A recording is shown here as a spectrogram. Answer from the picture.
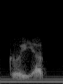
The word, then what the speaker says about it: Go Vap: G-O-V-A-P, but it's pronounced Goyap.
